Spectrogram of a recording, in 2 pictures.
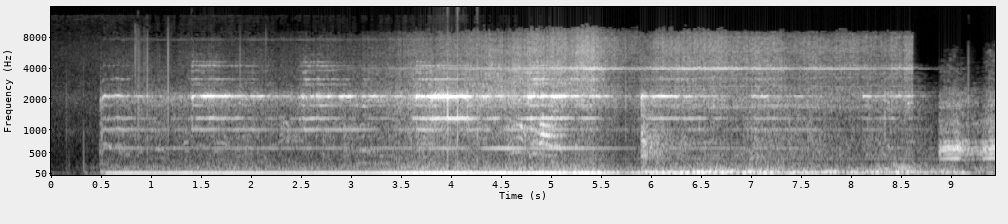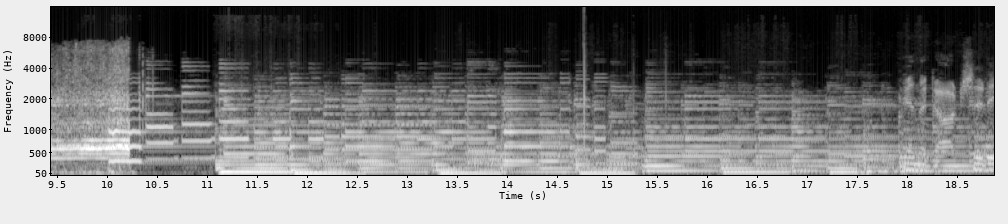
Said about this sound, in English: especially a steam locomotive, I can't resist dubbing in the steam whistle as well, because I think this was one of the exciting things about steam locomotive, just to hear that mournful whistle as it sped by.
